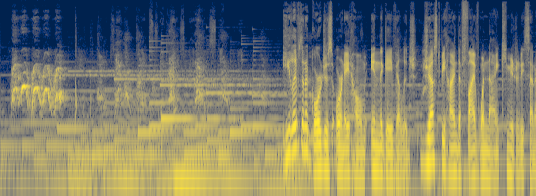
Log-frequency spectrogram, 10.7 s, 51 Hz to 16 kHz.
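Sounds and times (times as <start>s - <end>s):
dogs barking and yipping: 0.2s - 6.5s
speech: 5.7s - 10.7s.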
